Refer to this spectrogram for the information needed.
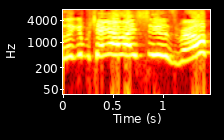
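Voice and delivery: high, loud, rushed buddy talk; over-eager mock friendliness; fake chill. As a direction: show off to a bro. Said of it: "so chill".

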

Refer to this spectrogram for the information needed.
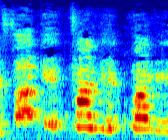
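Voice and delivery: hammed-up retold yelling; mock shout. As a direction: yell it like a rapper fed up. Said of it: "he was like".

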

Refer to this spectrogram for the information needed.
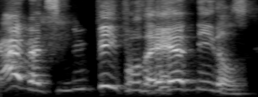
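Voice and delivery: high, chipper, oblivious pup; a happy dog bragging about her day; cheerful dog voice. Retold or imitated. Owner voicing her cheery dog after shots, high and chipper. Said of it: "She's like".

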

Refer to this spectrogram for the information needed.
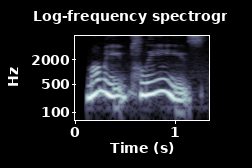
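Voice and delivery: put-on high, slow little boy begging; pleading child. Little boy pleading with Hermione, high and slow. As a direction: beg like a small child, drawn out. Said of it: "Aurelian pleaded".

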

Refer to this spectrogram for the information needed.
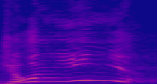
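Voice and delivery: hammed-up high-pitched complaint; mock one-upping complainer. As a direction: leap up into a high, drawn-out voice. Imita a quien compite con enfermedades. (queja aguda, exagerada y burlona)

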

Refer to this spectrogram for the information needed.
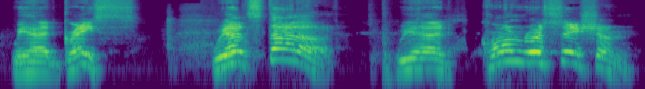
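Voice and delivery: slow, hammed-up villain lament; mock-grand speech with high shrill peaks; overacted villain mourning lost style; Merovingian rant. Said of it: "So what does he say?".

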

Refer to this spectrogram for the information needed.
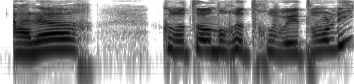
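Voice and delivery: put-on high, quick girl's voice; perky sister welcoming her brother; teasing sister's question. Sister greets her returned brother.

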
